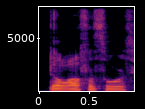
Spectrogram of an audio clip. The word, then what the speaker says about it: Dilophosaurus: Now, is that a Dilapa this? Yeah, see, that's pronounced spitting ass bitch. How do you say it? Spitting. Dilophosaurus, yeah.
